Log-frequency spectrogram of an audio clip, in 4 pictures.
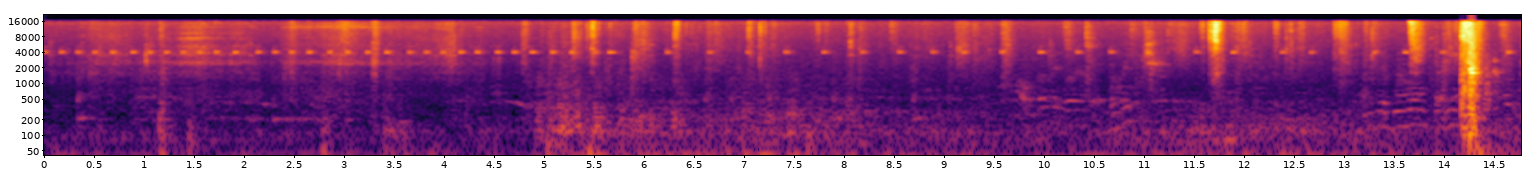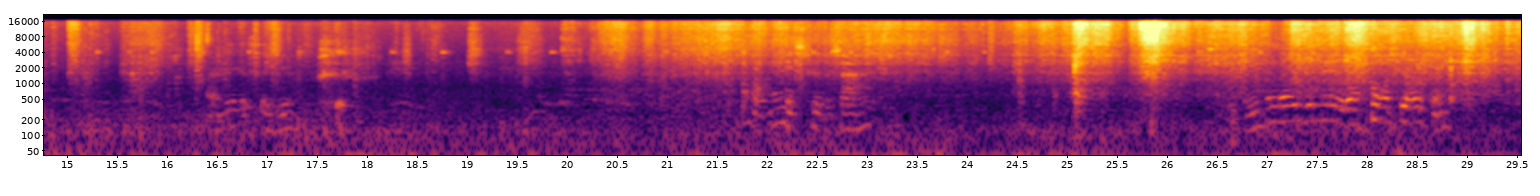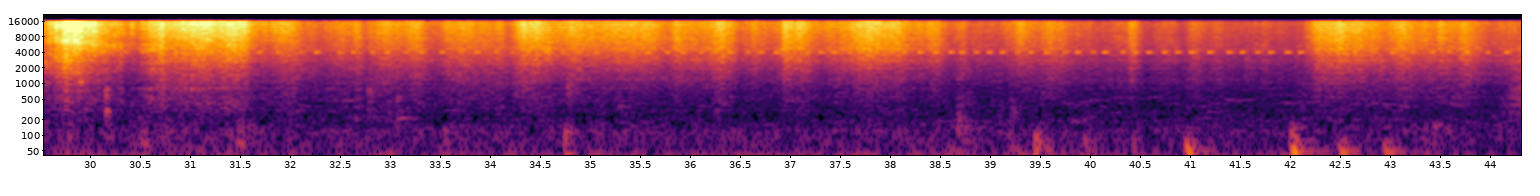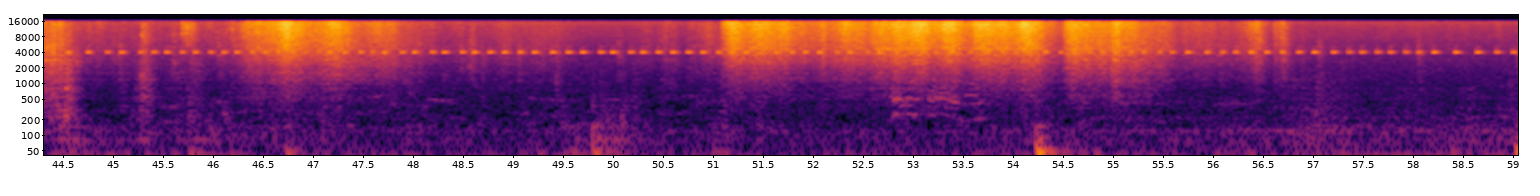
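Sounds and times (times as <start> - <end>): constant hiss: 0.0 - 59.0
dull low thuds: 38.6 - 43.3.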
